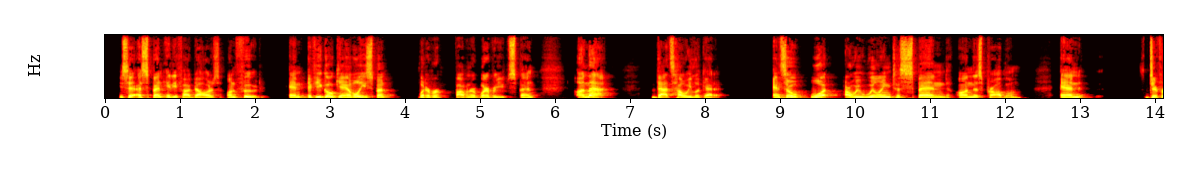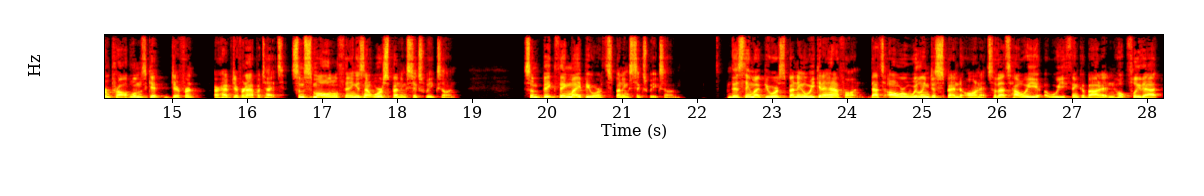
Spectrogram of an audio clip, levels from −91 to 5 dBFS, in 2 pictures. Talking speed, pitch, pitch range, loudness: 210 wpm, 120 Hz, 105-135 Hz, -15 LUFS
